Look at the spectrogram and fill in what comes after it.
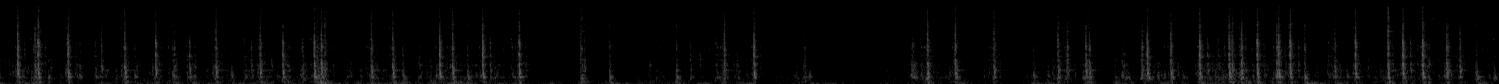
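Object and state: Metal portable typewriter being typed on.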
